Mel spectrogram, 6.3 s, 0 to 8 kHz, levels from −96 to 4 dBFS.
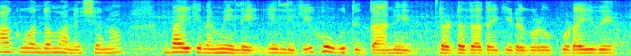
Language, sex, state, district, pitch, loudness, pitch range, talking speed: Kannada, female, Karnataka, Bidar, 185 Hz, -18 LUFS, 175-210 Hz, 105 wpm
